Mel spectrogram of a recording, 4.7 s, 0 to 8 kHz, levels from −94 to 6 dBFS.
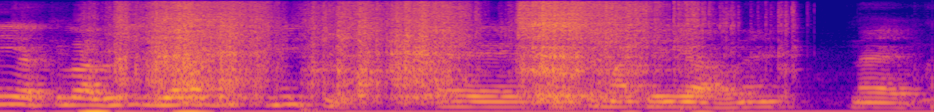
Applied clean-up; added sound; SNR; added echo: none; Glass; -2 dB; reverberation time 0.3 s.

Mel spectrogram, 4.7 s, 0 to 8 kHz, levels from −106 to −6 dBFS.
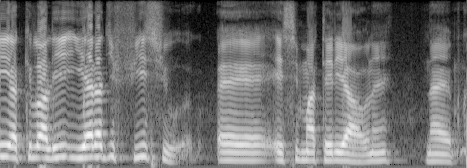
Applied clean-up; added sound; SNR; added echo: none; none; none; none.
